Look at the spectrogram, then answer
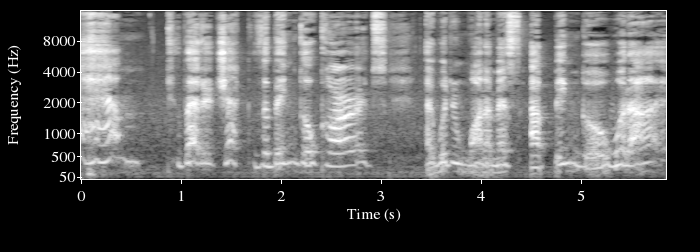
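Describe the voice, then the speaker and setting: Speaking at a fairly slow pace, the voice is a put-on character voice. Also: woman, high pitch for a woman. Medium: read story. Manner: playful, sly.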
